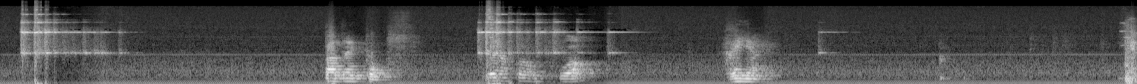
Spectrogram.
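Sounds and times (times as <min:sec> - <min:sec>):
doorbell ringing: 0:00.2 - 0:01.4, 0:04.8 - 0:06.6, 0:08.2 - 0:08.7
speech: 0:03.2 - 0:04.2, 0:04.9 - 0:06.0, 0:07.3 - 0:07.8.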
